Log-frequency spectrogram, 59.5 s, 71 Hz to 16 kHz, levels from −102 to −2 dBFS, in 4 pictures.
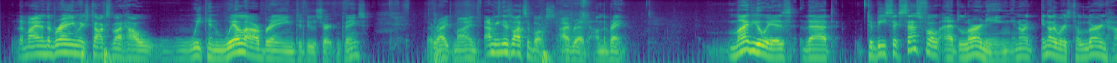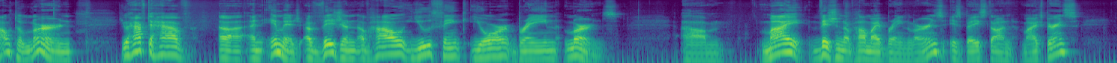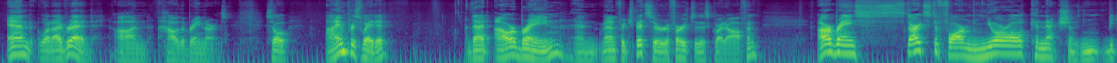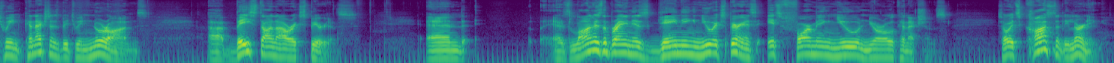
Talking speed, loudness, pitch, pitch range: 140 wpm, -25 LUFS, 110 Hz, 95-150 Hz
